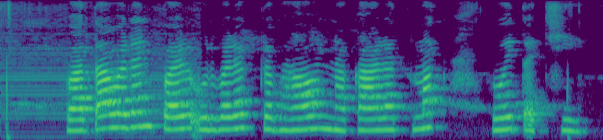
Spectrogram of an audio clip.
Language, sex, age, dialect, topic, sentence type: Maithili, female, 31-35, Southern/Standard, agriculture, statement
